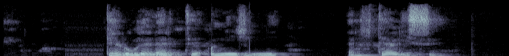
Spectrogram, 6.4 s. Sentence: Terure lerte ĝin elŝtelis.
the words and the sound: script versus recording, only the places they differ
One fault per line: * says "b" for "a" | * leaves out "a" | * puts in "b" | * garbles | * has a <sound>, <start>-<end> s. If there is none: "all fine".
* puts in "oni"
